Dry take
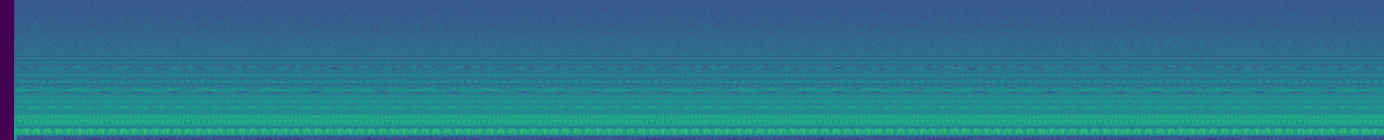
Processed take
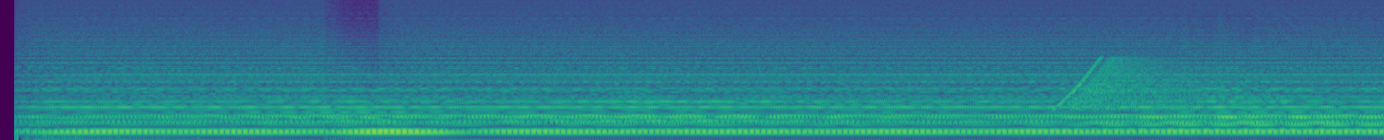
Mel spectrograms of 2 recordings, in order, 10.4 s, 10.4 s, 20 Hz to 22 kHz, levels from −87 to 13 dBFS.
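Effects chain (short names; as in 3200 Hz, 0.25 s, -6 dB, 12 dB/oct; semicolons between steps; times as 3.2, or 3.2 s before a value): 2.43–2.84 tilt -2.5 dB/oct; 7.89–8.26 painted sound rise 800–5000 Hz -21 dBFS; chorus voices 6, 0.91 Hz, delay 15 ms, depth 1.1 ms; reverb RT60 5.0 s, pre-delay 40 ms, DRR -5 dB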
